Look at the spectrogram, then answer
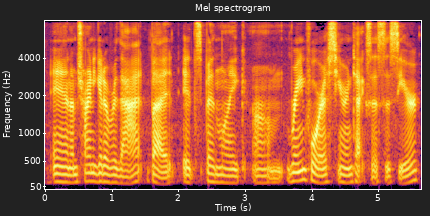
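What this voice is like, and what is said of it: Raspy, nasal voice. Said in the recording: “It's all kind of raspy and nasally today because, well, I got the bronchitis”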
